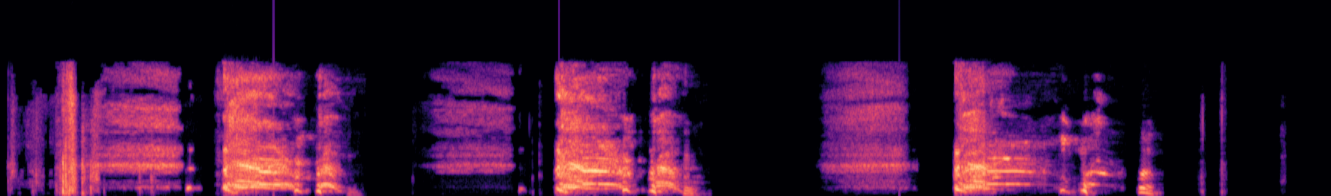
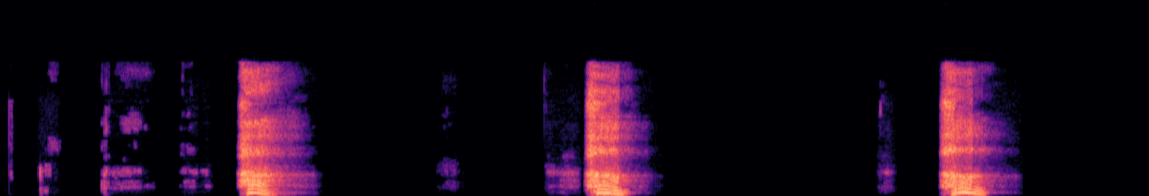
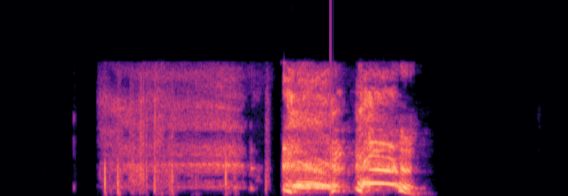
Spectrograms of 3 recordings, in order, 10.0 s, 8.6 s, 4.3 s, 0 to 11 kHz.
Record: {"three_cough_length": "10.0 s", "three_cough_amplitude": 32767, "three_cough_signal_mean_std_ratio": 0.45, "exhalation_length": "8.6 s", "exhalation_amplitude": 29589, "exhalation_signal_mean_std_ratio": 0.26, "cough_length": "4.3 s", "cough_amplitude": 32767, "cough_signal_mean_std_ratio": 0.45, "survey_phase": "beta (2021-08-13 to 2022-03-07)", "age": "45-64", "gender": "Male", "wearing_mask": "No", "symptom_cough_any": true, "symptom_runny_or_blocked_nose": true, "symptom_fatigue": true, "smoker_status": "Never smoked", "respiratory_condition_asthma": false, "respiratory_condition_other": false, "recruitment_source": "Test and Trace", "submission_delay": "1 day", "covid_test_result": "Positive", "covid_test_method": "ePCR"}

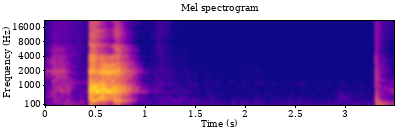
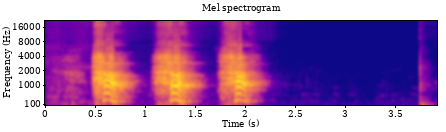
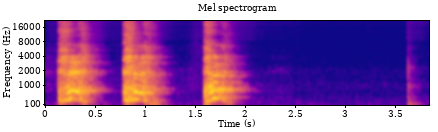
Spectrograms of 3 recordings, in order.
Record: {"cough_length": "3.5 s", "cough_amplitude": 29493, "cough_signal_mean_std_ratio": 0.25, "exhalation_length": "3.9 s", "exhalation_amplitude": 32768, "exhalation_signal_mean_std_ratio": 0.38, "three_cough_length": "3.8 s", "three_cough_amplitude": 28957, "three_cough_signal_mean_std_ratio": 0.4, "survey_phase": "beta (2021-08-13 to 2022-03-07)", "age": "45-64", "gender": "Female", "wearing_mask": "No", "symptom_none": true, "smoker_status": "Never smoked", "respiratory_condition_asthma": false, "respiratory_condition_other": false, "recruitment_source": "REACT", "submission_delay": "1 day", "covid_test_result": "Negative", "covid_test_method": "RT-qPCR"}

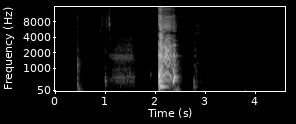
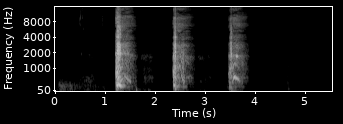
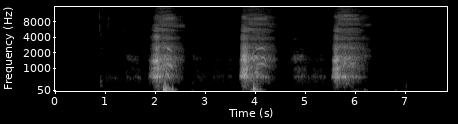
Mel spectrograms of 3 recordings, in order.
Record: {"cough_length": "4.6 s", "cough_amplitude": 32768, "cough_signal_mean_std_ratio": 0.19, "three_cough_length": "5.5 s", "three_cough_amplitude": 32768, "three_cough_signal_mean_std_ratio": 0.19, "exhalation_length": "7.9 s", "exhalation_amplitude": 7887, "exhalation_signal_mean_std_ratio": 0.33, "survey_phase": "beta (2021-08-13 to 2022-03-07)", "age": "65+", "gender": "Female", "wearing_mask": "No", "symptom_none": true, "smoker_status": "Never smoked", "respiratory_condition_asthma": false, "respiratory_condition_other": false, "recruitment_source": "REACT", "submission_delay": "1 day", "covid_test_result": "Negative", "covid_test_method": "RT-qPCR"}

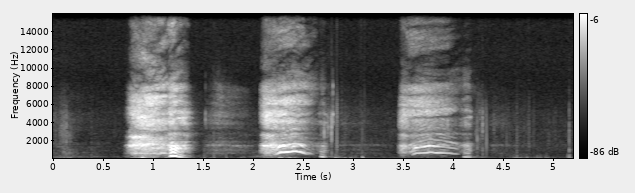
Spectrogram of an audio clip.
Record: {"exhalation_length": "5.2 s", "exhalation_amplitude": 3748, "exhalation_signal_mean_std_ratio": 0.45, "survey_phase": "alpha (2021-03-01 to 2021-08-12)", "age": "45-64", "gender": "Female", "wearing_mask": "Yes", "symptom_cough_any": true, "symptom_abdominal_pain": true, "symptom_fatigue": true, "symptom_headache": true, "symptom_change_to_sense_of_smell_or_taste": true, "symptom_onset": "3 days", "smoker_status": "Ex-smoker", "respiratory_condition_asthma": true, "respiratory_condition_other": false, "recruitment_source": "Test and Trace", "submission_delay": "2 days", "covid_test_result": "Positive", "covid_test_method": "RT-qPCR", "covid_ct_value": 17.4, "covid_ct_gene": "ORF1ab gene", "covid_ct_mean": 17.9, "covid_viral_load": "1400000 copies/ml", "covid_viral_load_category": "High viral load (>1M copies/ml)"}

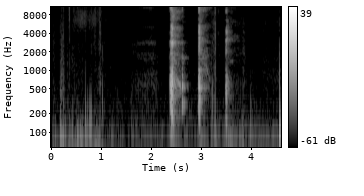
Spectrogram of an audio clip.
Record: {"three_cough_length": "4.6 s", "three_cough_amplitude": 3401, "three_cough_signal_mean_std_ratio": 0.23, "survey_phase": "beta (2021-08-13 to 2022-03-07)", "age": "45-64", "gender": "Female", "wearing_mask": "No", "symptom_cough_any": true, "symptom_shortness_of_breath": true, "symptom_fatigue": true, "smoker_status": "Never smoked", "respiratory_condition_asthma": false, "respiratory_condition_other": false, "recruitment_source": "Test and Trace", "submission_delay": "1 day", "covid_test_result": "Positive", "covid_test_method": "RT-qPCR", "covid_ct_value": 32.0, "covid_ct_gene": "ORF1ab gene"}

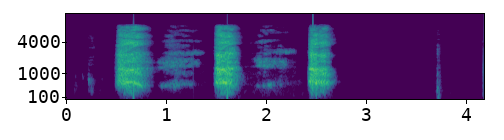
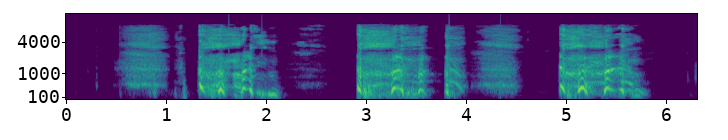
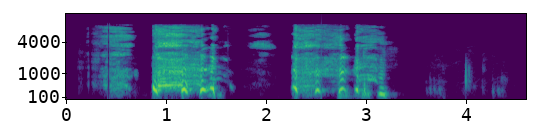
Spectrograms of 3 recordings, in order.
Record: {"exhalation_length": "4.2 s", "exhalation_amplitude": 28427, "exhalation_signal_mean_std_ratio": 0.34, "three_cough_length": "6.3 s", "three_cough_amplitude": 28089, "three_cough_signal_mean_std_ratio": 0.46, "cough_length": "4.6 s", "cough_amplitude": 32768, "cough_signal_mean_std_ratio": 0.43, "survey_phase": "alpha (2021-03-01 to 2021-08-12)", "age": "18-44", "gender": "Male", "wearing_mask": "No", "symptom_new_continuous_cough": true, "symptom_fever_high_temperature": true, "symptom_change_to_sense_of_smell_or_taste": true, "symptom_loss_of_taste": true, "symptom_onset": "2 days", "smoker_status": "Current smoker (1 to 10 cigarettes per day)", "respiratory_condition_asthma": false, "respiratory_condition_other": false, "recruitment_source": "Test and Trace", "submission_delay": "2 days", "covid_test_result": "Positive", "covid_test_method": "RT-qPCR", "covid_ct_value": 13.6, "covid_ct_gene": "ORF1ab gene", "covid_ct_mean": 13.9, "covid_viral_load": "27000000 copies/ml", "covid_viral_load_category": "High viral load (>1M copies/ml)"}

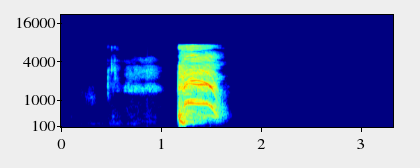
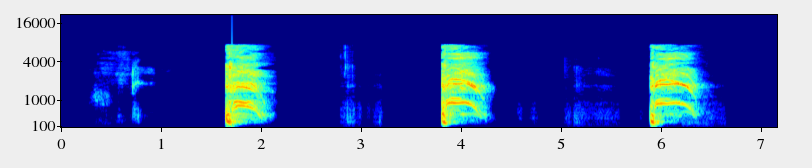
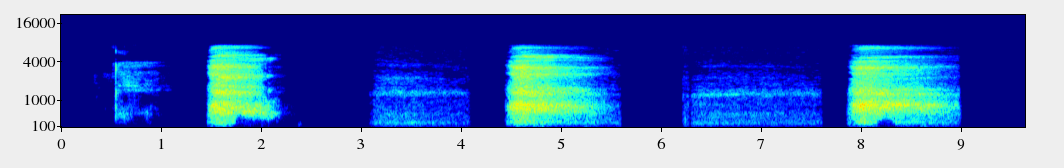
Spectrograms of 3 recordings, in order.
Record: {"cough_length": "3.3 s", "cough_amplitude": 31175, "cough_signal_mean_std_ratio": 0.28, "three_cough_length": "7.2 s", "three_cough_amplitude": 31601, "three_cough_signal_mean_std_ratio": 0.34, "exhalation_length": "9.6 s", "exhalation_amplitude": 16948, "exhalation_signal_mean_std_ratio": 0.4, "survey_phase": "beta (2021-08-13 to 2022-03-07)", "age": "65+", "gender": "Male", "wearing_mask": "No", "symptom_runny_or_blocked_nose": true, "symptom_diarrhoea": true, "symptom_onset": "12 days", "smoker_status": "Ex-smoker", "respiratory_condition_asthma": false, "respiratory_condition_other": false, "recruitment_source": "REACT", "submission_delay": "1 day", "covid_test_result": "Negative", "covid_test_method": "RT-qPCR", "influenza_a_test_result": "Negative", "influenza_b_test_result": "Negative"}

